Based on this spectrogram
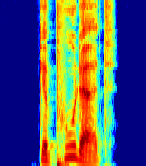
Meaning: past participle of pudern
- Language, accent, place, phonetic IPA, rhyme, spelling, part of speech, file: German, Germany, Berlin, [ɡəˈpuːdɐt], -uːdɐt, gepudert, adjective / verb, De-gepudert.ogg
